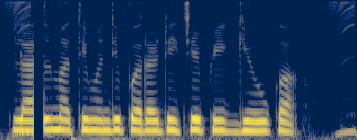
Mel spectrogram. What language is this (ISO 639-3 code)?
mar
